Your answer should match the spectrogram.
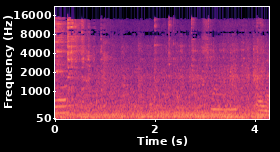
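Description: Forks and cutlery clinking against plates and serving dishes during a meal, with a cluster of sharp clinks at the start and a few more around the middle, over a steady low room noise.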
